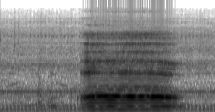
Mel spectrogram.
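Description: A man's voice holding one steady, drawn-out vowel for about a second, a hesitation sound between phrases of his speech into a handheld microphone.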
